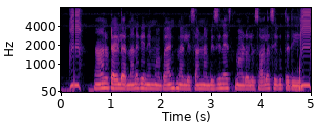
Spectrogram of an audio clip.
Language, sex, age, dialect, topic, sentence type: Kannada, female, 25-30, Coastal/Dakshin, banking, question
